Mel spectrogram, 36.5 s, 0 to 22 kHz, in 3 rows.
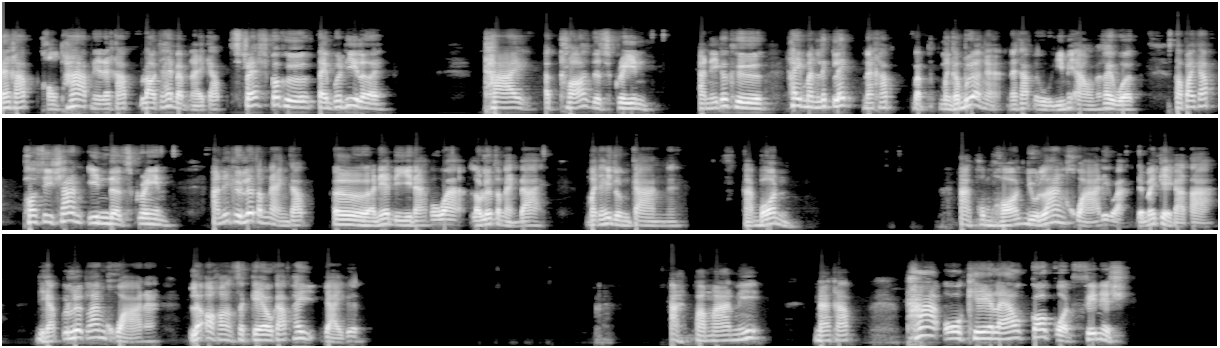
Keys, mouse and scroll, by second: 6.3 click, 8.9 click, 13.6 click, 16.5 click, 19.3 click, 20.8 click, 23.2 click, 27.0-29.1 drag, 29.6-30.7 drag.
